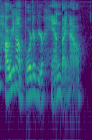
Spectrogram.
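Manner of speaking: plain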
